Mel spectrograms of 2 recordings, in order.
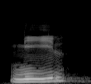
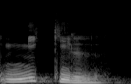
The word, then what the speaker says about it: nihil: A segunda palavra, nil, deve ser pronunciada como se o H não existisse. É assim que se pronuncia em Roma. Uma nota de rodapé. Existe uma antiga pronúncia eh, portuguesa que para a Igreja foi abolida por São Pio X, onde o nil é pronunciado niquil, com que. Mas essa deve ser deixada de lado.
